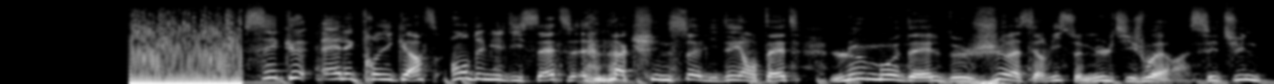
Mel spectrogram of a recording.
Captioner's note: flames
